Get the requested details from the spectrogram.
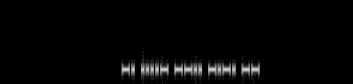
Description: Morse code, heard as a keyed tone, about 47 wpm, 700 Hz. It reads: N4ZCM
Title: USA Call Signs - 5 Characters - 4x Character Spacing - 50wpm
